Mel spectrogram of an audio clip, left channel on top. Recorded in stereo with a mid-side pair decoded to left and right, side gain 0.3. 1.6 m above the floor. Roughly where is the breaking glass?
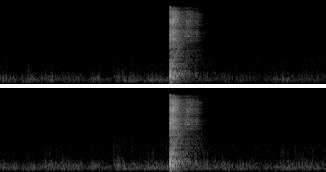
Ahead.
